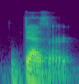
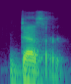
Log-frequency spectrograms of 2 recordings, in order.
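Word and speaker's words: desert: взагалі значення тобто наприклад слово deathere це пустеля тобто ще раз послухайте Я кажу дезер А от наприклад якщо це саме слово скажу як покидати когось щось тобто я просто наголос змістив наприклад слово це вишуканий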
